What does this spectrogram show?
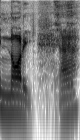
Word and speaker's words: Nortey: Thank you, Nortey. Right. I like the way you pronounce it. You say naughty. It's naughty.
